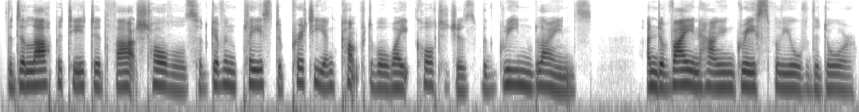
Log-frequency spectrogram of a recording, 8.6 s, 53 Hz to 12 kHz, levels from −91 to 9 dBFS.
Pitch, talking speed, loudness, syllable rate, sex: 180 Hz, 170 wpm, -21 LUFS, 5.7 syllables/s, female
